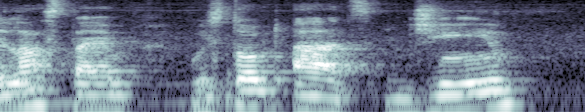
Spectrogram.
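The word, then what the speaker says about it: جيم: Jim, that's how we pronounce it. We pronounce what? Jim. That is a light J, with a light J.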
